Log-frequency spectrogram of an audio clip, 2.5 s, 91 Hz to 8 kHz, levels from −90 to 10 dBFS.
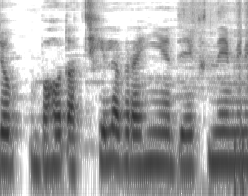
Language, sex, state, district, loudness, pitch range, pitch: Hindi, female, Punjab, Kapurthala, -18 LUFS, 185-195 Hz, 190 Hz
